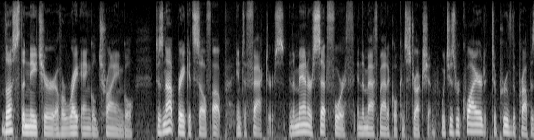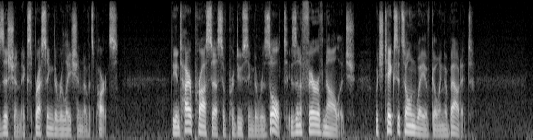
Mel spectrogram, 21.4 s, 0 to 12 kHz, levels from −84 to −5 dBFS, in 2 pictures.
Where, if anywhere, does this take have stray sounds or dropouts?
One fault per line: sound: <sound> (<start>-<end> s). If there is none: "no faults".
no faults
